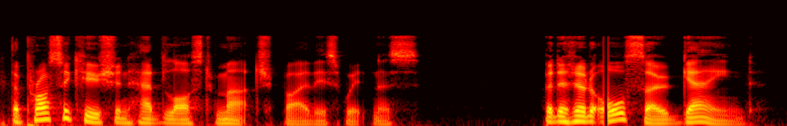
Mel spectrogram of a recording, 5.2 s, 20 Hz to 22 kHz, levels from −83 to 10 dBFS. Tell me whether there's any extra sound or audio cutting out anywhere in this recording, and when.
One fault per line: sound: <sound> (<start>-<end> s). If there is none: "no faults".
sound: dropout (4.0-4.1 s)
